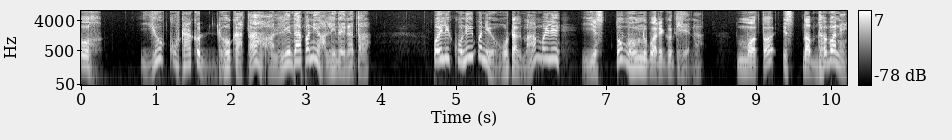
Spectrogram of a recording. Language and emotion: Nepali, surprised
